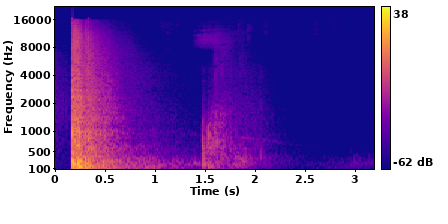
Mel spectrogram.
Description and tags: NYE Single Boom
Single loud aerial fireworks boom.
boom, explosion, fireworks, new, new-years-eve, rocket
